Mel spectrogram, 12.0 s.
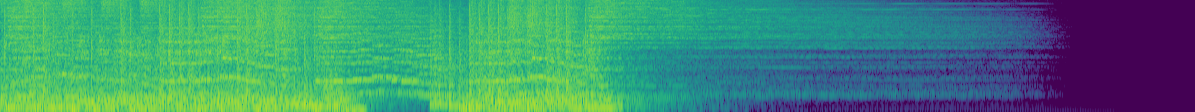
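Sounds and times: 
backing track without guitar: 0.0 - 7.0.

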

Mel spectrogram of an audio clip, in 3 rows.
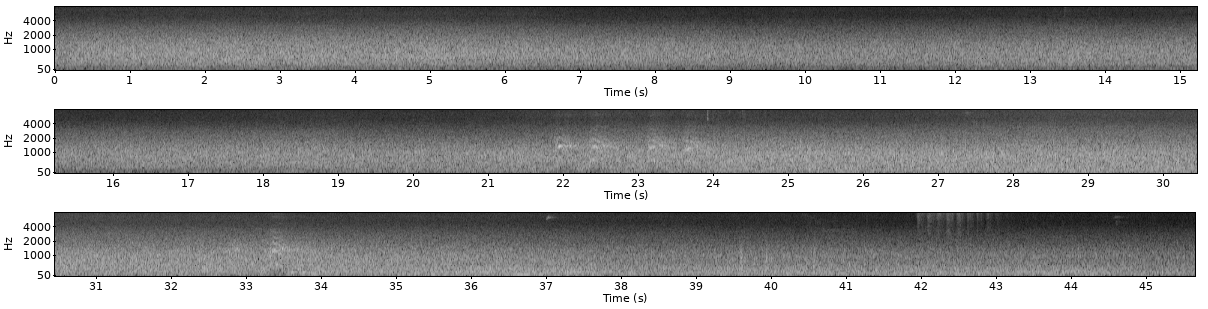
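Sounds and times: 
river flowing: 0.0 - 45.6.

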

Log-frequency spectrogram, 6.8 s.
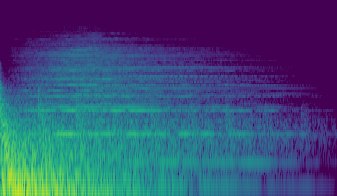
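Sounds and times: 
pain music stinger: 0.0 - 5.2.

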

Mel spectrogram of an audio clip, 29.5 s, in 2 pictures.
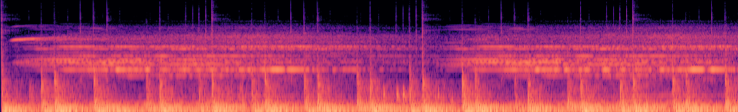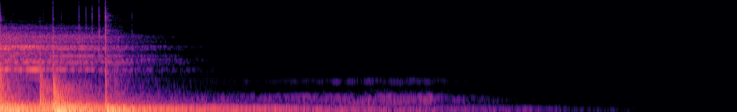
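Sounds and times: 
high tension music: 0.0 - 18.4.

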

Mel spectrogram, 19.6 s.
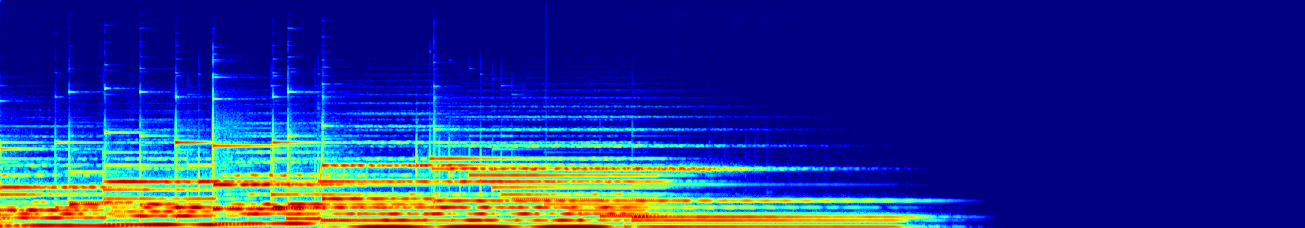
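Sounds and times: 
vibraphone: 0.0 - 13.8.

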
